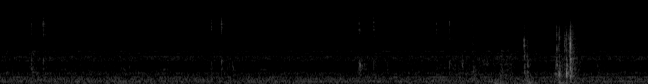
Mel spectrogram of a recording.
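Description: Faint, scattered clicks of a computer mouse and keyboard being worked, some in quick pairs, the loudest near the end, over quiet room tone.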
